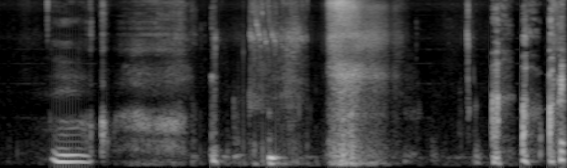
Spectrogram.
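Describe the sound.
A sputtering cough from someone who drew air through wine in the mouth to aerate it and caught it at the back of the throat. Short bursts and throaty noises are mixed with voices.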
